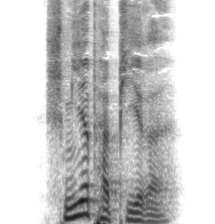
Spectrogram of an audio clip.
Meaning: nominative/accusative/genitive plural of Schmierpapier
- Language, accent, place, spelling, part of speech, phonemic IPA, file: German, Germany, Berlin, Schmierpapiere, noun, /ˈʃmiːɐ̯paˌpiːʁə/, De-Schmierpapiere.ogg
